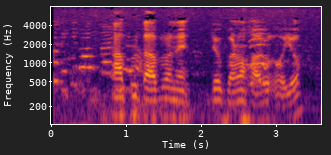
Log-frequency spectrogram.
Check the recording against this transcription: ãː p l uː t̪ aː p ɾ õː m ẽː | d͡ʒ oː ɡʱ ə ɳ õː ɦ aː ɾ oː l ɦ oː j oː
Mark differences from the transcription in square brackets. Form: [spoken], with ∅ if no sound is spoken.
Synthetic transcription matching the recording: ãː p [ɾ] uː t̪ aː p ɾ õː [n] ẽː | d͡ʒ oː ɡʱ ə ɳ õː ɦ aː ɾ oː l ɦ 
